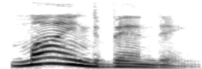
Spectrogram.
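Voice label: "mind-bending", British English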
